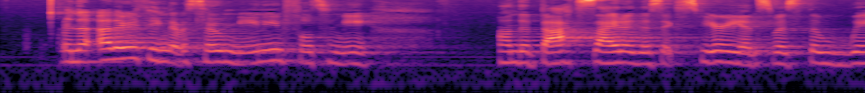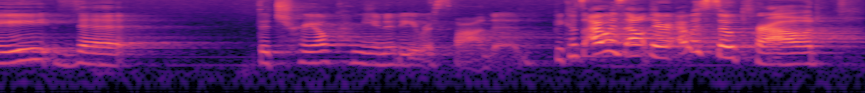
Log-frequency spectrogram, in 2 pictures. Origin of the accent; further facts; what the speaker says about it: the South, United States; Sure, I'm from the South. We have mosquitoes.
